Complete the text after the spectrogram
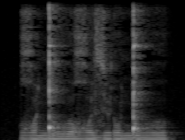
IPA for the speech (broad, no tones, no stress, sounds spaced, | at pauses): ʁʷ æ ŋ͡ǃ ʊː ʁʷ ɪː z y ɾ o ŋ͡ǃ ʊː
